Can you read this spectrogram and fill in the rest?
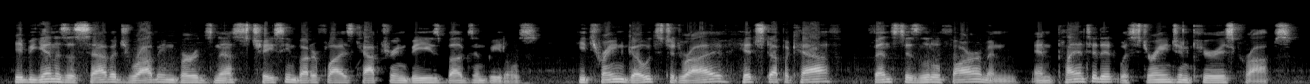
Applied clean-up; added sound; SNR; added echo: neural separator model SepFormer DNS4.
